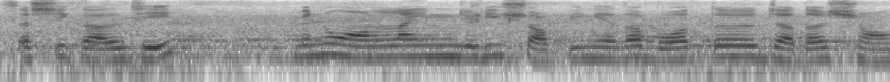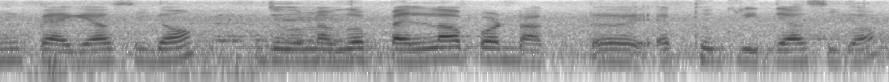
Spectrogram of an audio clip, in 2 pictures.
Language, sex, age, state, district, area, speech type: Punjabi, female, 18-30, Punjab, Bathinda, rural, spontaneous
